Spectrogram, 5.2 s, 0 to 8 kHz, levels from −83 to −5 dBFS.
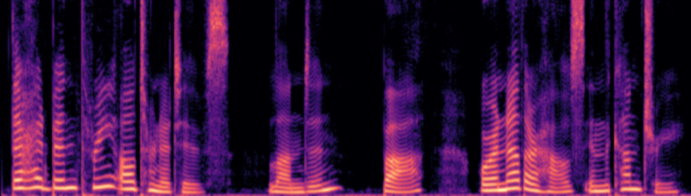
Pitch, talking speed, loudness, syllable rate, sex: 250 Hz, 150 wpm, -17 LUFS, 5.7 syllables/s, female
